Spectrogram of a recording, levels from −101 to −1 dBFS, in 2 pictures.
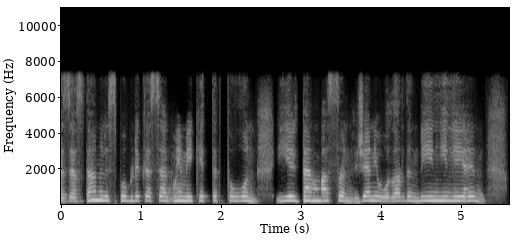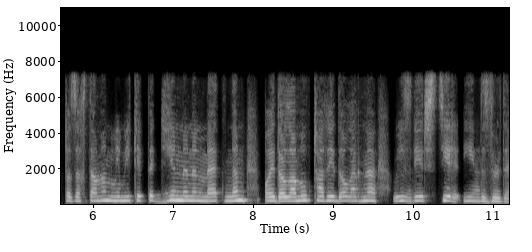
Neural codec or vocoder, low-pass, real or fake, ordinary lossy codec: codec, 16 kHz, 0.5 kbps, X-Codec, HuBERT features, trained on balanced general audio; 7.2 kHz; fake; none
